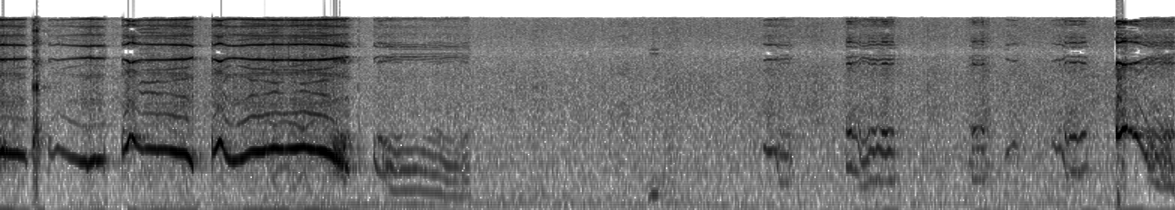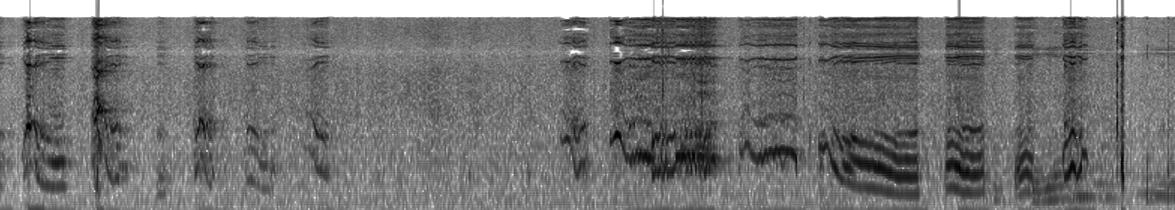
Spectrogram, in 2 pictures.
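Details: Puppy whining and crying, long wavering high whimpers at first, then a series of short squeaky yelps and whines with brief pauses, rising again into wavering cries near the end; low hum in the background.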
